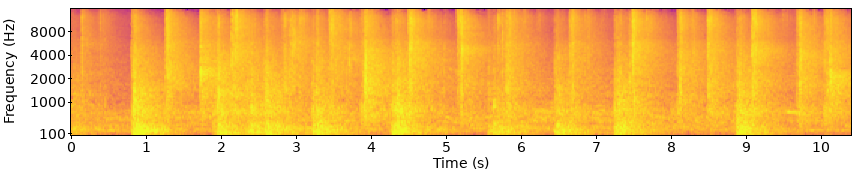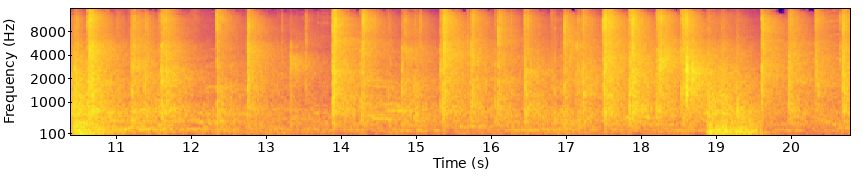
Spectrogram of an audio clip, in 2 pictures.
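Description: A step team stepping: rhythmic stomps and body-percussion hits, several strikes a second in a shifting, syncopated pattern.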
